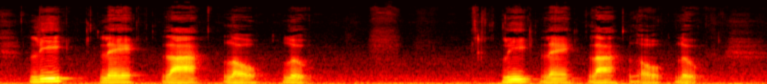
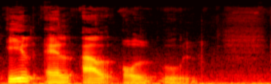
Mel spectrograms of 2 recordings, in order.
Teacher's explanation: the bulk of the tongue is held higher in the mouth and is pushed more toward the front of the mouth. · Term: Spanish L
